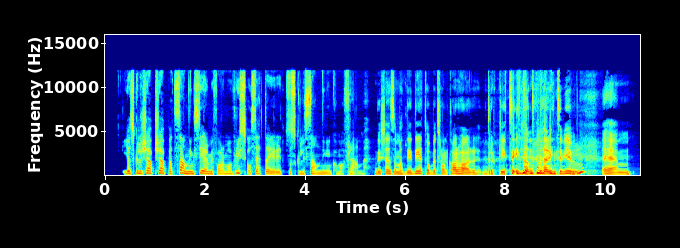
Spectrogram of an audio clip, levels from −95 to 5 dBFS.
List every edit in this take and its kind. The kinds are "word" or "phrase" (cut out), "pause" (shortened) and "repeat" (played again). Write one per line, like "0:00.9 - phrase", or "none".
0:01.0 - repeat
0:02.8 - word
0:03.5 - word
